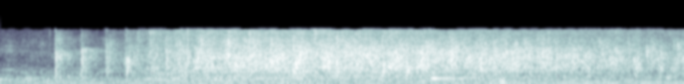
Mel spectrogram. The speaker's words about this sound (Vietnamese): Xin cảm ơn quý vị, tràng pháo tay của quý vị đã làm cho tôi được yên tâm.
